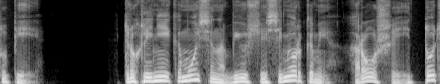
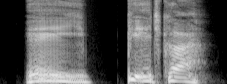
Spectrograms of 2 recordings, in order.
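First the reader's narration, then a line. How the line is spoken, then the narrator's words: Pained growl. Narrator (Russian): превозмогая боль, прорычал Микола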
